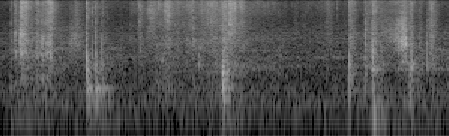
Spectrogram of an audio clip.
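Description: Handling noise: soft rustling with four light clicks and knocks, spread out and irregular.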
